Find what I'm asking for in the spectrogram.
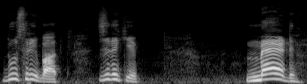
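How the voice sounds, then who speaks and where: A man teaching pronunciation, asking questions and answering them himself, spelling words out slowly letter by letter. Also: high voice, big pitch swings, no room sound. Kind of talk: Hindi classroom-style lesson.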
